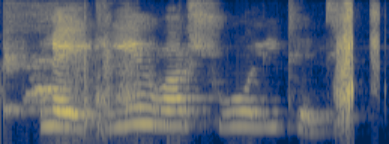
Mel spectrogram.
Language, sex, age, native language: Icelandic, male, 10, Icelandic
